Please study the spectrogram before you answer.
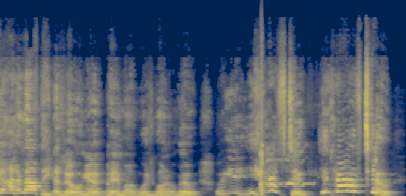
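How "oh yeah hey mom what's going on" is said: put-on kid voice, played for comedy. Acting out an imagined kid who talks like Bernie Mac. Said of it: "a little dark-skinned kid who talks like Bernie Mac".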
